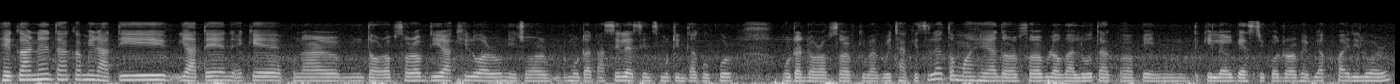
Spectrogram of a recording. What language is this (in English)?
Assamese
